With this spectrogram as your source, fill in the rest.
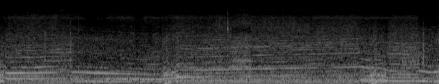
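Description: An exotic sports car engine races on dirt in a video game, holding a steady high drone. Pitch sweeps climb and drop with gear changes and throttle lifts, and there is no talk.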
